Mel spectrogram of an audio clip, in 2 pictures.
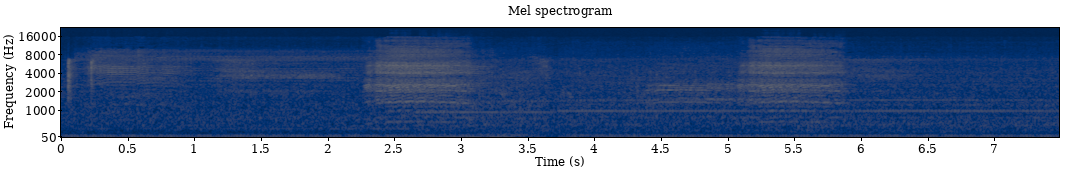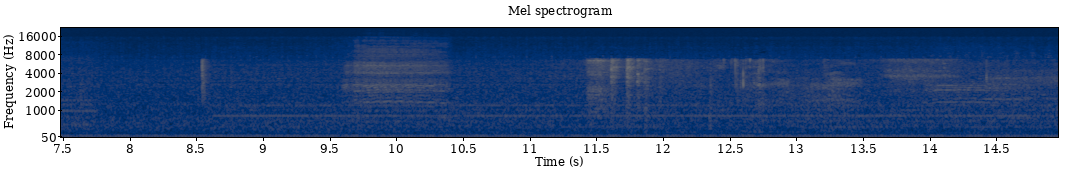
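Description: Sheep bleat in a few separate bursts in the video game Farming Simulator 22 over a steady low engine-like drone, with thin tonal hums running through the background.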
